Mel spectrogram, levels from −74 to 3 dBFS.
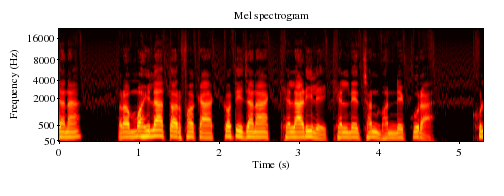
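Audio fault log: Throughout, converter idle tones: a whistle near 1.5 kHz sits in the pauses of the speech, with a grainy hiss under the speech, about 28 dB below the signal. An undithered delta-sigma converter settles into repeating bit patterns on small inputs, and those patterns sound as tones.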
